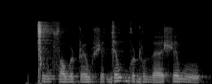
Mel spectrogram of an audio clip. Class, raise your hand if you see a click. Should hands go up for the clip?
yes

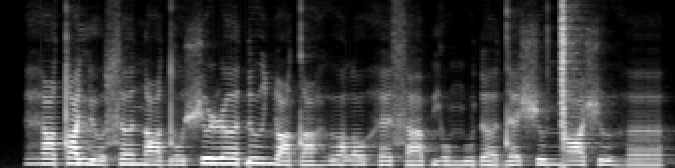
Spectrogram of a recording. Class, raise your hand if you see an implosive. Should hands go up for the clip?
yes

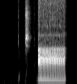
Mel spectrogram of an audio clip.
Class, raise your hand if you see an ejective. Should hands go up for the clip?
yes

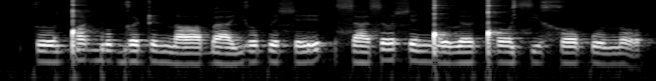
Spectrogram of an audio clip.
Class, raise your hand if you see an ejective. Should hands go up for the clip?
no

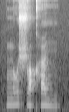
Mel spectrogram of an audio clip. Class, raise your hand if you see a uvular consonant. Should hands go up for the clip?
yes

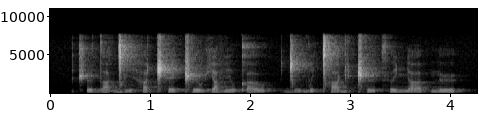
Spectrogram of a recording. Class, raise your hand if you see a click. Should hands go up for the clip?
yes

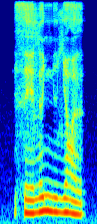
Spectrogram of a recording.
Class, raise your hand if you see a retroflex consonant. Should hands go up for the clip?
no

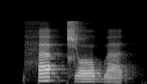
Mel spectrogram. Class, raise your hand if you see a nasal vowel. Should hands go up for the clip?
no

